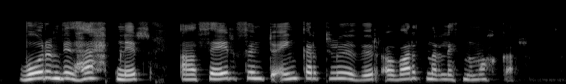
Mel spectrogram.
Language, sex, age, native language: Icelandic, female, 50-59, Icelandic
